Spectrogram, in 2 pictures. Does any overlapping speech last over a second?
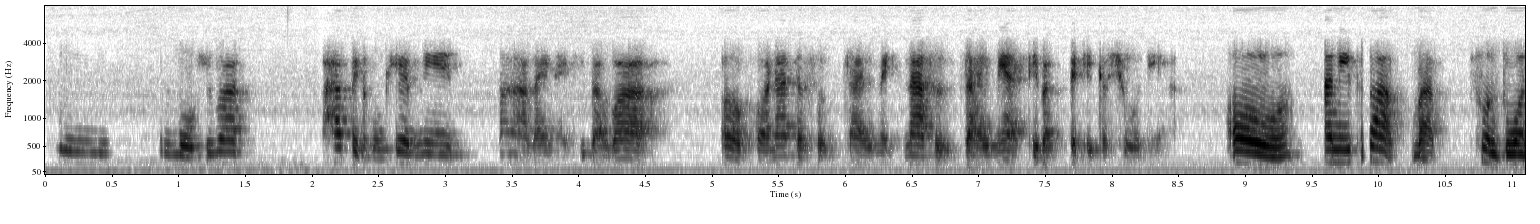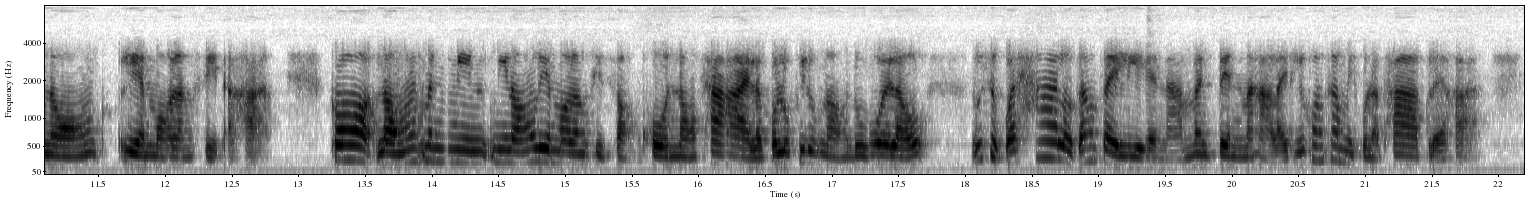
No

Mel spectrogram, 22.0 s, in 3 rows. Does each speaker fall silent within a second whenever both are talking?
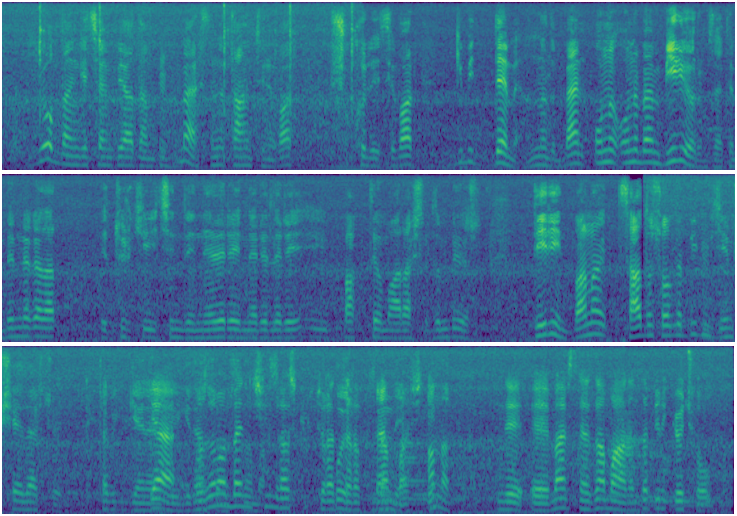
No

